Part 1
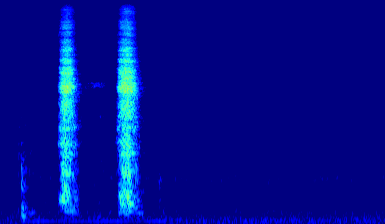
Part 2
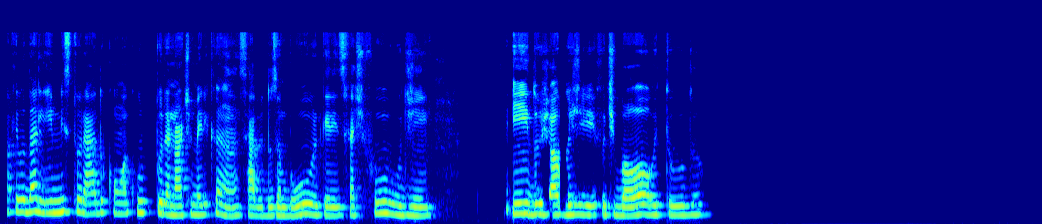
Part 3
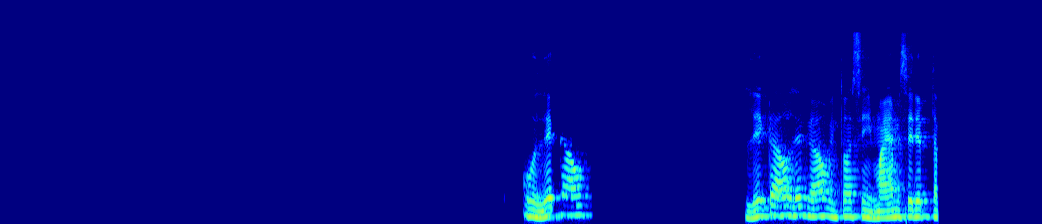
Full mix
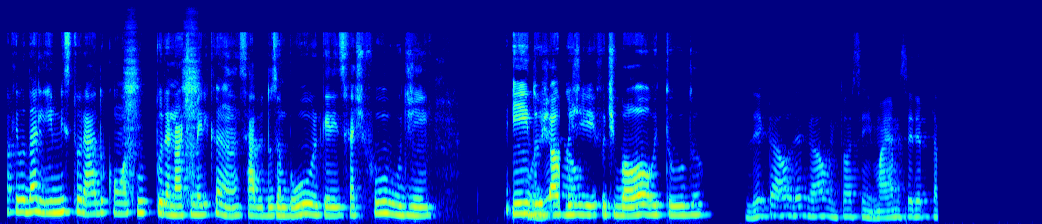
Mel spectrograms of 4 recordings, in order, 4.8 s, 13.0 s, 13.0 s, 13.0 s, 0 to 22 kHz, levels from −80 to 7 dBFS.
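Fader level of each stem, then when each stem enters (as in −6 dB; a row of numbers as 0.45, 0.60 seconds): −9.5, +2.0, −7.5 decibels; 0.80, 0.00, 0.00 seconds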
